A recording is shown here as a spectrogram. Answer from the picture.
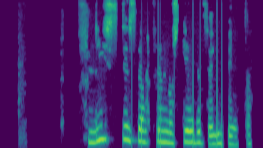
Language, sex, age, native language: Icelandic, male, 13, Polish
